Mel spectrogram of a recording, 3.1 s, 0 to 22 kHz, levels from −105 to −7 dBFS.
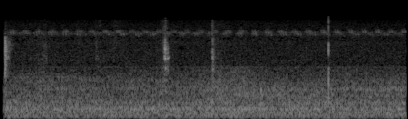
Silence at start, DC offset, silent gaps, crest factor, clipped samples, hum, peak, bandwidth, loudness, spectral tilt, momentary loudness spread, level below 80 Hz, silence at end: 0.05 s; under 0.1%; none; 24 dB; under 0.1%; none; -34 dBFS; 11.5 kHz; -57 LUFS; -4 dB/octave; 5 LU; -78 dBFS; 0 s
